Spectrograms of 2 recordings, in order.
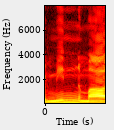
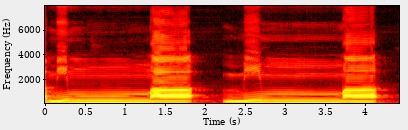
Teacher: میم نے نون کو اپنے اندر ضم کر لیا تو شد آ گئی۔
